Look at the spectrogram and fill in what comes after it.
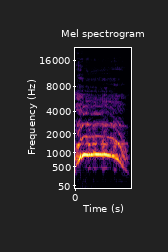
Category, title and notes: Sound effects > Human sounds and actions
Victim Screaming
A man (pretending to be) screaming in pain. "Has a 'wilhelm scream' quality to it".
it-hurts, aaaaaaah, getting-killed, wilhelm-like, murdered, agony, argh, aaah, impersonation, torture, shout, aah, willhelm-like, aaahhh, wilhelm-scream, man, voice, vocal, death, death-scream, aaaaaah, yell, scream, screaming, shouting, pain, yelling, male, tortured, willhelm-scream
